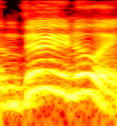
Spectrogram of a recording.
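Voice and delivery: very high, poking-fun mocking voice. Retelling what a client said on a coaching call: mocking imitation of Paul. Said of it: "I am making fun of him".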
